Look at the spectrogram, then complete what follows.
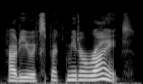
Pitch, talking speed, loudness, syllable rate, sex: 190 Hz, 295 wpm, -17 LUFS, 6.7 syllables/s, female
